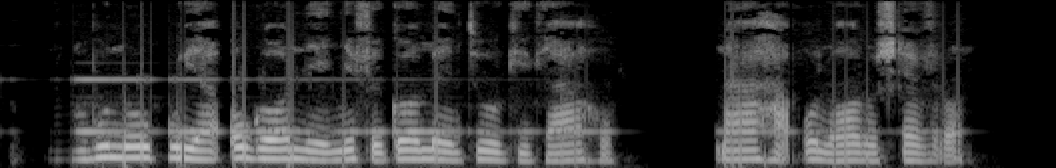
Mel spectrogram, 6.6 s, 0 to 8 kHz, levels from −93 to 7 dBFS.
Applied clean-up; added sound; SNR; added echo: neural mask model RNNoise.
